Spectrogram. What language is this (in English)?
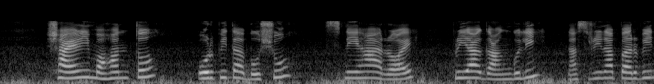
Bangla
